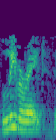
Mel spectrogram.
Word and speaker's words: Levirate: Probably Levirate would be the way to pronounce it. L-E-V-I-R-A-T-E. Levirate marriage. The word lever, L-E-V-I-R, that's a Latin word meaning husband's brother. L-E-V-I-R.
